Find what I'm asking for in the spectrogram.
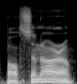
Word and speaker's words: Bolsonaro: Bolsonaro. B-O-L-S-O-N-A-R-O.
